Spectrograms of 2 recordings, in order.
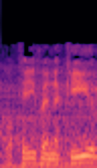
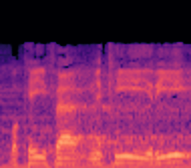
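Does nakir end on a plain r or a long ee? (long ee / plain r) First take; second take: plain r; long ee. First: The word stops on a bare r sound. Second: The word stops on a long ee sound. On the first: "بالوقوف على الراء" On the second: "بالياء وصلا ووقفا ... بالوقف"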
